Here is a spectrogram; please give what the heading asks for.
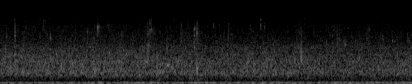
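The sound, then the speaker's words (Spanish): River water flows in a steady, continuous rush with faint splashy ticks scattered through it. No voices are heard. “Junto al río, John se sienta sobre un tronco mientras ella recoge agua en bolsas de tripa de bisonte.”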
